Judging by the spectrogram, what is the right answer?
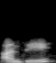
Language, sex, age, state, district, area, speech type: Dogri, female, 18-30, Jammu and Kashmir, Reasi, rural, conversation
